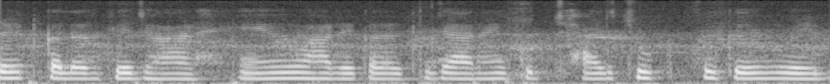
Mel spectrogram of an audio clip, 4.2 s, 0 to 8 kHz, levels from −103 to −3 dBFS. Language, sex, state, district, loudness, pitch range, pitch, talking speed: Hindi, female, Punjab, Kapurthala, -17 LUFS, 195-210 Hz, 200 Hz, 260 wpm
